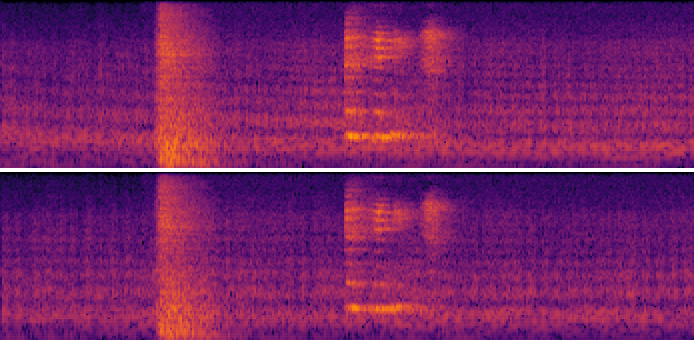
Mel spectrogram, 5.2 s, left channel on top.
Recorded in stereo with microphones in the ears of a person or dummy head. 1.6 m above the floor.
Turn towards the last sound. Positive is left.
turn(degrees=50)  # may be behind; listen again after turning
